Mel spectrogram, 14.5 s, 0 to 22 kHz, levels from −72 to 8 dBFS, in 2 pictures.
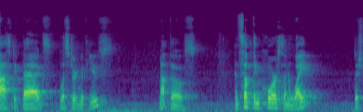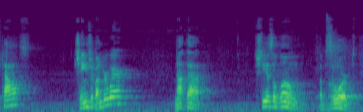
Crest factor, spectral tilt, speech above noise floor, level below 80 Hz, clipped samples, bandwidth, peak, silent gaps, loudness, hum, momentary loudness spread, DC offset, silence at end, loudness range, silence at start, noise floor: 20 dB; -6 dB/octave; 27 dB; -44 dBFS; under 0.1%; 13 kHz; 0 dBFS; none; -18 LUFS; none; 20 LU; under 0.1%; 0 s; 5 LU; 0 s; -44 dBFS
